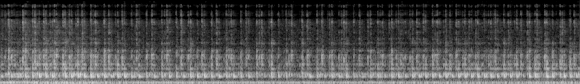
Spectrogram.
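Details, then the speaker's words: Yamaha two-stroke outboard after fixing oil leaking out of the bottom of the carburetor: no more oil coming out; fast, even two-stroke burble holding a steady idle with no misses or stumbles; normal idle before water test. "we can see no more oil hammering out the bottom carer sounds good go put it in the water guys see what she can do"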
